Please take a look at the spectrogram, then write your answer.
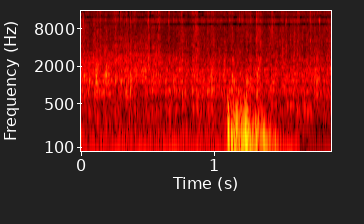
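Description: Brown water from a dirty fish tank filter is pumped out, a soft close trickle and splash with a brief louder gush near the end.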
